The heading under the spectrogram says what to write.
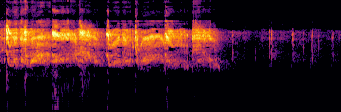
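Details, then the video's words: Swiftlets inside a swiftlet house give a dense run of high, rapid, buzzy chirps for about two seconds, then fall to faint scattered ticks. "SUARA ASLI BURUNG WALET DALAM RBW"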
